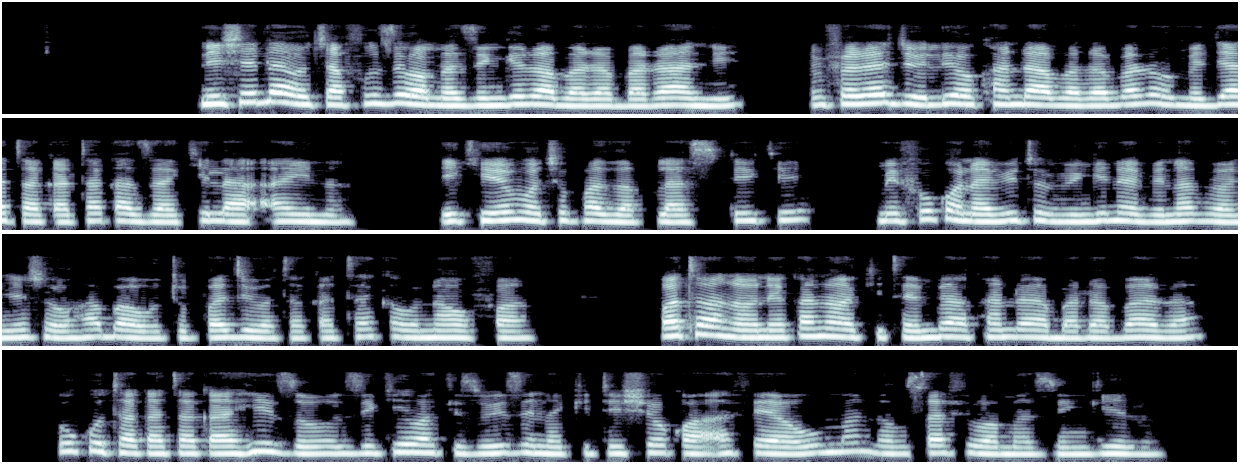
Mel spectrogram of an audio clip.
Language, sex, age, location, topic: Swahili, female, 18-24, Kisii, government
